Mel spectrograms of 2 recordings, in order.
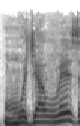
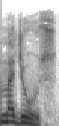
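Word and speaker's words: مجوّز: در جمله ای گفت آغاز کار بعد از اخذ مجوز کاری ممکن است، در حالی که این کلمه مجوز است نه مجوز.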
